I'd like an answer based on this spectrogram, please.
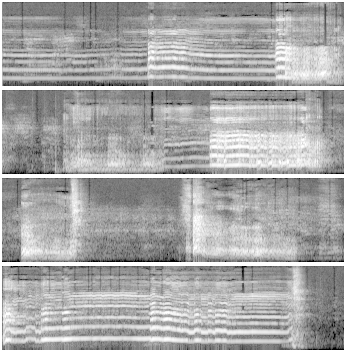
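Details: Staffordshire Bull Terrier howling indoors: long tonal howls with clear stacked harmonics, some rising and falling, broken by yips and short whimpering bursts, with gaps of quiet between calls.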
